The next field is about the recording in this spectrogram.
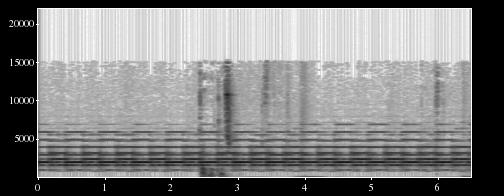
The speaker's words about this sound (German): Äh, hier ist gerade ein Feueralarm und ich weiß nicht, ob das das Hotel ist oder ein Auto draußen. Sekunde. Hörst du das? Warte ja, mal kurz. Ah, ist ein Auto.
